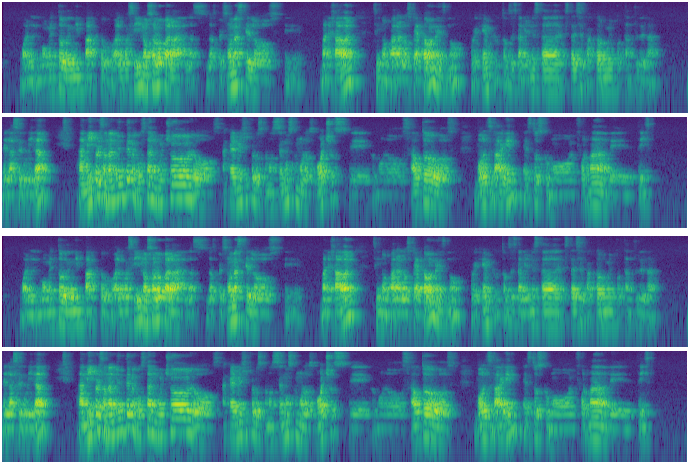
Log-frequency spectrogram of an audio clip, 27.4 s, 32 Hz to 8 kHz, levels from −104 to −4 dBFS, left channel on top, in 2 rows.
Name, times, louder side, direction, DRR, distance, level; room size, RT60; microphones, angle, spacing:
voice 1, 0.4-5.9 6.4-7.1 7.5-13.0 13.7-14.6 14.9-17.9 18.3-22.7 23.2-26.6, right 3 dB, 20° right, -1 dB, 7.4 m, -26 dB
16.0 x 15.5 x 3.5 m, 0.35 s
head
